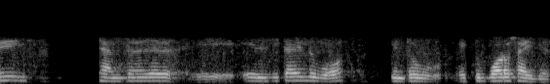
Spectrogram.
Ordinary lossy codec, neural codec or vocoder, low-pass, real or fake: Opus, 32 kbps; none; 3.6 kHz; real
